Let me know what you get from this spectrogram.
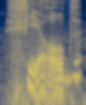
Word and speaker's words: Feeld: The second half of this episode will be discussing my entry back into the world of Field.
